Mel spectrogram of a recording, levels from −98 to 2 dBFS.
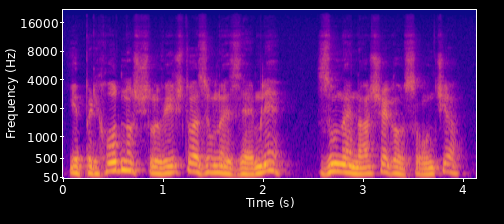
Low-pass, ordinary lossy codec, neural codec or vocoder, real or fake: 19.8 kHz; none; vocoder, 44.1 kHz, 128 mel bands every 512 samples, BigVGAN v2; fake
